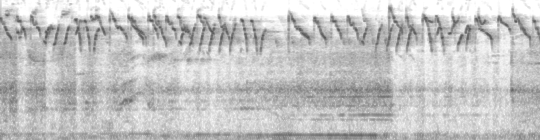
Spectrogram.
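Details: Mountain white-eye singing in the wild on Mount Lawu, Tawangmangu, in mountain nature. A lively, sustained high twitter of quick slurred notes, rising and falling. It runs almost without a break, with a low hum beneath.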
